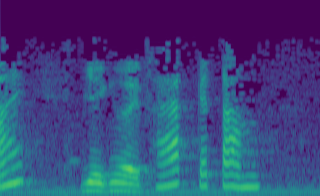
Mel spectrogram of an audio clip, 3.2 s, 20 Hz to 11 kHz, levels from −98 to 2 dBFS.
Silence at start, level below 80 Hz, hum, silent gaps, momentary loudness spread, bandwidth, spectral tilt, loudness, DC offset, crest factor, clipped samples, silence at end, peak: 0 s; -60 dBFS; 50 Hz at -55 dBFS; none; 14 LU; 5.8 kHz; -10 dB/octave; -33 LUFS; under 0.1%; 18 dB; under 0.1%; 0.15 s; -16 dBFS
